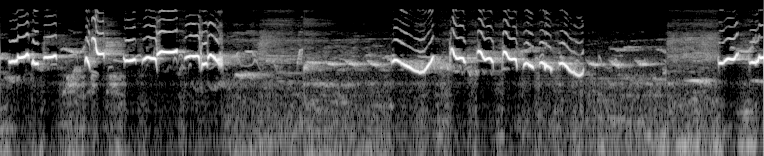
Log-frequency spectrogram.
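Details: Loud whistled song of an Oriental magpie-robin, with rapid bursts of sharp, swooping notes, a deep downward-then-upward slur near the middle and a brief quieter pause before renewed clear phrases.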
